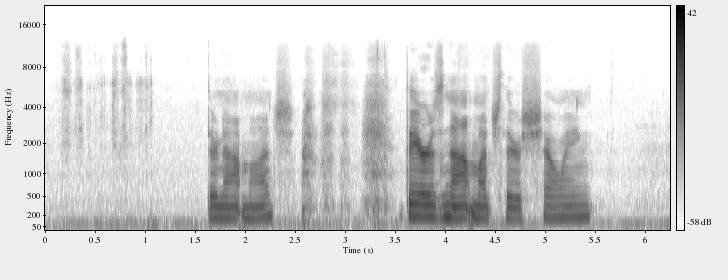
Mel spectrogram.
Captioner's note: laughs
